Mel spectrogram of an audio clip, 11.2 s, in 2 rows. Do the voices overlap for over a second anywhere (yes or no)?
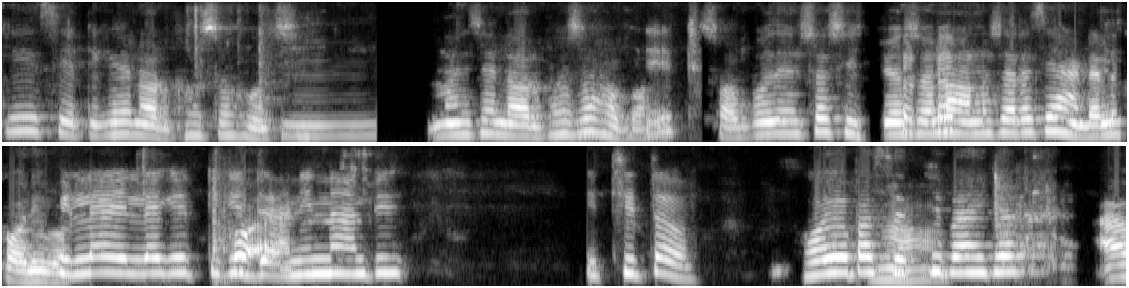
no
